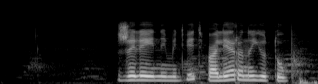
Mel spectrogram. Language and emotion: Russian, neutral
